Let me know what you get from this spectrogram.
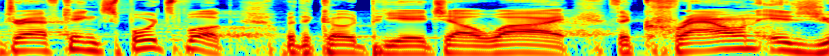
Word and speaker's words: PHLY: I've seen some people discussing how we pronounce it and all that. It's PHLY.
